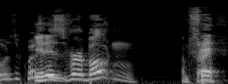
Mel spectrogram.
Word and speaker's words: verboten: the question it is verboten I'm sorry fat button is that a CV is pronounced like an F I can't pronounce my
